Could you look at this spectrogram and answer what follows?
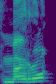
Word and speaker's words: Morrone: You gotta be able to say Morone. Yeah. Let me just say that I pronounced it like did.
